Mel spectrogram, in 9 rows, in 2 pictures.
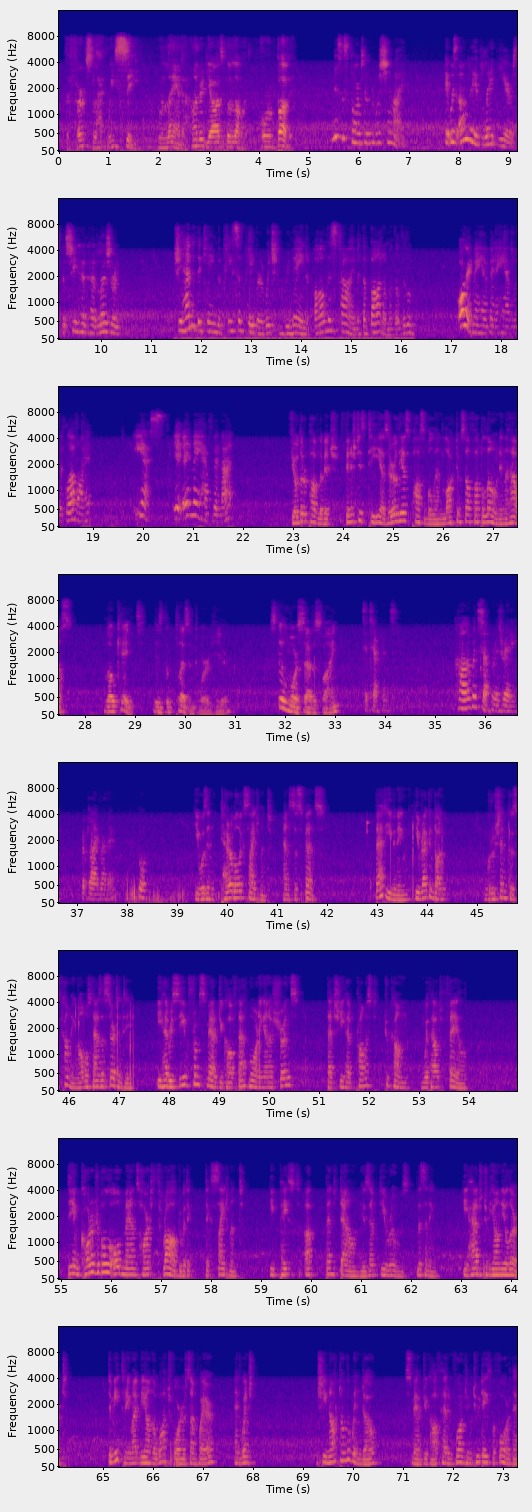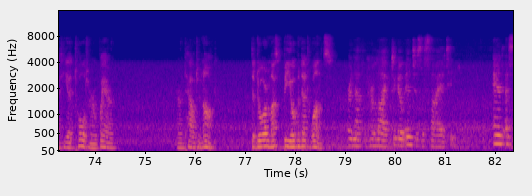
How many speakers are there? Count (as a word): seven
